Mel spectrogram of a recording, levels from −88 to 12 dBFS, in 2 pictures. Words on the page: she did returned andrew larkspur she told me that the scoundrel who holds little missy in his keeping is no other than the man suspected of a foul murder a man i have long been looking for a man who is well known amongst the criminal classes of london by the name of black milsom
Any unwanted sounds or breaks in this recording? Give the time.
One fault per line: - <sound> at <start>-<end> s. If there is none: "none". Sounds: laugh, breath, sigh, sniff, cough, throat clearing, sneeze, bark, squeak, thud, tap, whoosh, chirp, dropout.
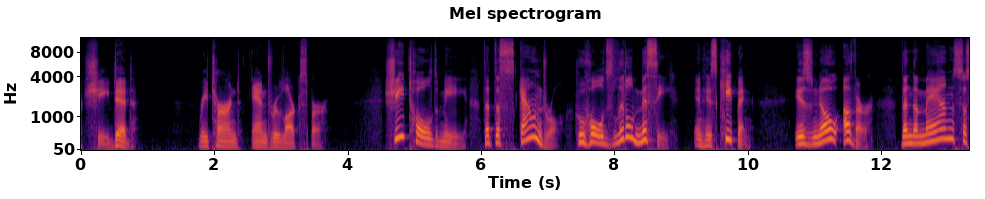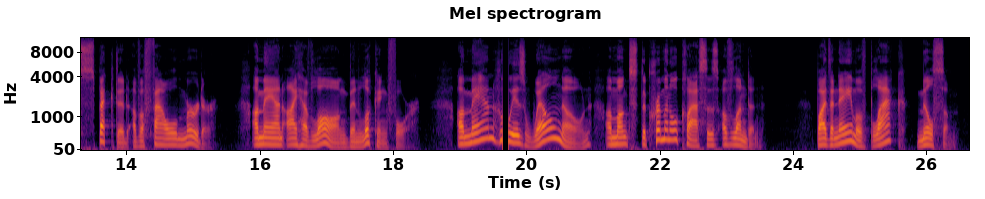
- dropout at 19.6-19.7 s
